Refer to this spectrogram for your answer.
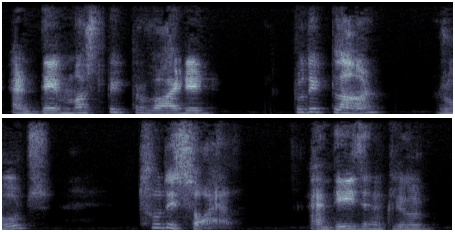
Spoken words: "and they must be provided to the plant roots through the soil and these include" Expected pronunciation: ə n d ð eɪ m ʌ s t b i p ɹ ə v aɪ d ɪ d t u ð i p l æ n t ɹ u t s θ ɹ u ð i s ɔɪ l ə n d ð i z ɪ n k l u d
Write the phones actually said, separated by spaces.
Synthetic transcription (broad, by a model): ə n d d eɪ m ʌ s t b i p ɹ ə v aɪ d ɪ d t u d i p l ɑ n t ɹ u t s t ɹ u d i s ɔɪ l ə n d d i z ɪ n k l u d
